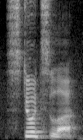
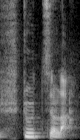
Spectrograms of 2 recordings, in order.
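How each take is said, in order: First: It has a light, anglicized German sound. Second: It has a strong, exaggerated German sound.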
